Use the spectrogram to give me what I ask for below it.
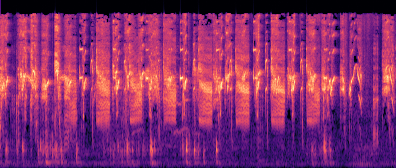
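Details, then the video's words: Javan myna lure calls for wild birds: a continuous, noisy chatter of raspy squawks and clicks, densely packed and unbroken, sounding like an excited bird calling without pause. "suara burung pikat jalak kebo gacor"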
